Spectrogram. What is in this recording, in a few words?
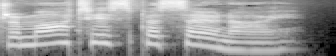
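"dramatis personae", British English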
